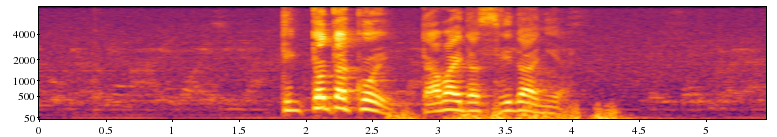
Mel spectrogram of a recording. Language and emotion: Russian, angry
